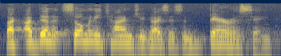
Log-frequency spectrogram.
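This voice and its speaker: A fast, earnest male pastor preaches a sermon with a somewhat high voice, stacking restarts as he presses his points. He sounds middle-aged and fully animated in his delivery, and the sound comes from a church.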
